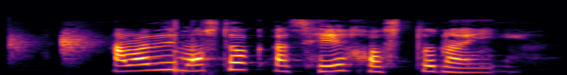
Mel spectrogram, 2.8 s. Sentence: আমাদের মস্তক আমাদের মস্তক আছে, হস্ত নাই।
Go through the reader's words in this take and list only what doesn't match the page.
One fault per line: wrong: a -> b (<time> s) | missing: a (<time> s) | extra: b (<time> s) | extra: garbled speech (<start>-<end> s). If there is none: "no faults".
missing: আমাদের মস্তক (1.2 s)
